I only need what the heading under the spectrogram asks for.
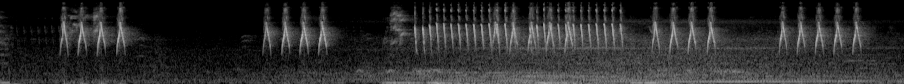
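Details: Bar-winged prinia (ciblek) performing a training-lure song in 'ngebren' style, Android recording: clusters of four or five piercing high notes, then a long rattling burst of rapid ticks, followed by more short high clusters.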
